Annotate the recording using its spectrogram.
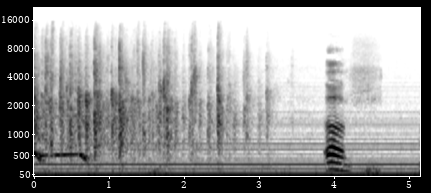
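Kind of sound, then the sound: crowd, audience applause and cheering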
